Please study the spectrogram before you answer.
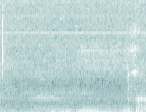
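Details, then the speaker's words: Pet snoring loudly in the background of a quiet room: a low, droning rumble swelling and fading over about a second; snoring. "I'm sorry if you can hear snoring in the background. One of my pops is snoring his head off."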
